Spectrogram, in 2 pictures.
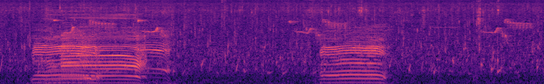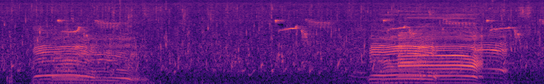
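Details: Dozens of cows herded along a path to the farm pen, lowing repeatedly: four loud, rich moos roughly every three to four seconds, with birds chirping faintly in between.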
